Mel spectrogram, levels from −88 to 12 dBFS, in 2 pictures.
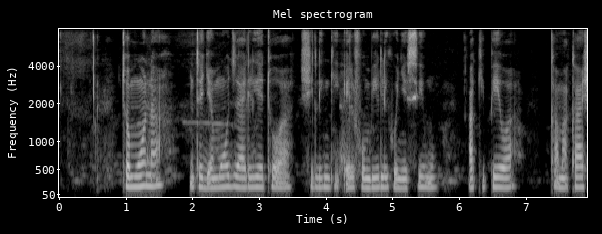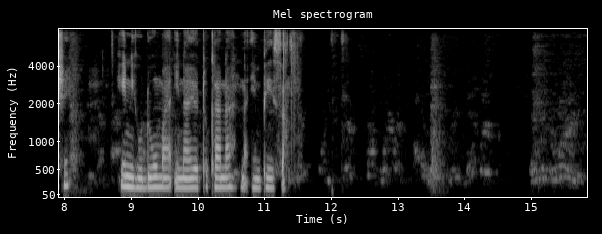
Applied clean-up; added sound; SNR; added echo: none; none; none; none.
